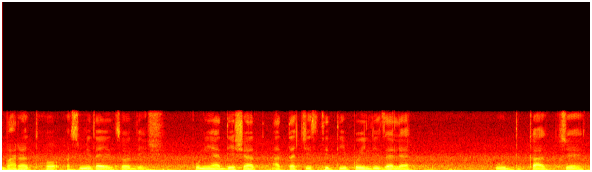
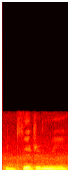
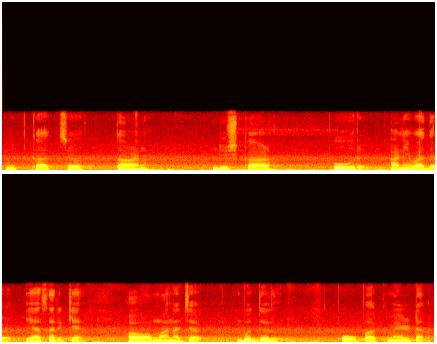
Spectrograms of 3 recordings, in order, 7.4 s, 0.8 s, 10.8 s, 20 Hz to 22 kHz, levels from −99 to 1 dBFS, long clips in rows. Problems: background sounds at intervals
